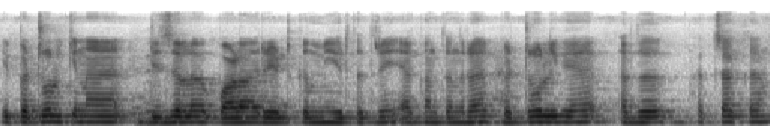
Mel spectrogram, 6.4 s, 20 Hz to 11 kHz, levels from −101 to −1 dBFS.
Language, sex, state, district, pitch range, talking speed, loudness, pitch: Kannada, male, Karnataka, Belgaum, 135-145 Hz, 120 wpm, -18 LUFS, 140 Hz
